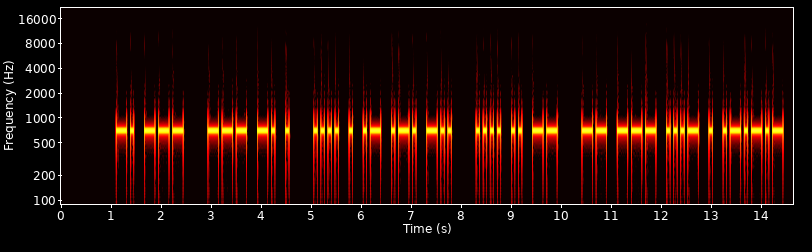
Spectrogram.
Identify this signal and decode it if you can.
Morse code, heard as a keyed tone, about 17 wpm, 700 Hz. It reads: NO ONE HEARD HIM MOVE.
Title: Sentences from Top 1000 Words - Review Part 1 - 17wpm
